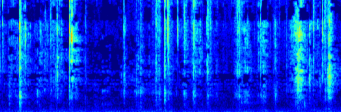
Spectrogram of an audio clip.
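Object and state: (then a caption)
Laundry soap bar cut into flakes. A utility knife blade cuts a solid brown laundry soap bar into crumbly flakes. Quiet, bright, crisp scraping and crackling comes in a string of short, irregular snaps, with a faint low steady hum underneath.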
